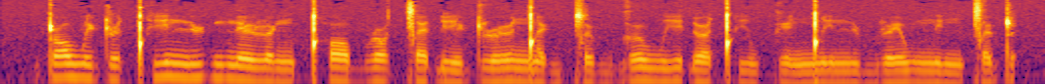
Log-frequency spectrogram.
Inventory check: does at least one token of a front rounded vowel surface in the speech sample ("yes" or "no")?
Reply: yes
